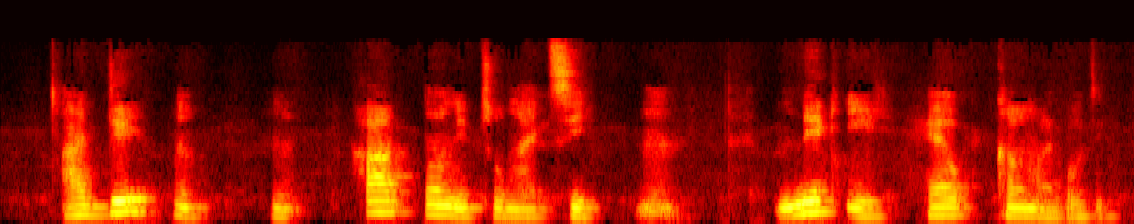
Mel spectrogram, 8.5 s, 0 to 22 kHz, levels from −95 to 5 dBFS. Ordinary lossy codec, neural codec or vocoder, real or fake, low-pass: MP3, 48 kbps; codec, 44.1 kHz, 2.6 kbps, DAC; fake; 14.4 kHz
